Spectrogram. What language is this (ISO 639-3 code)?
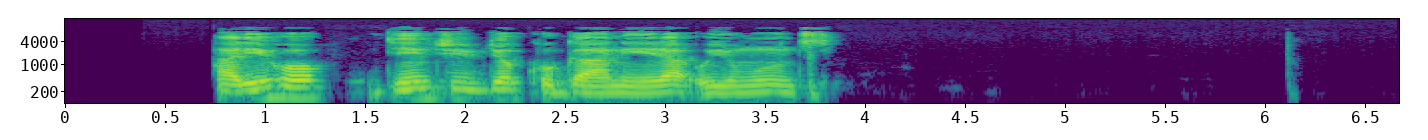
kin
